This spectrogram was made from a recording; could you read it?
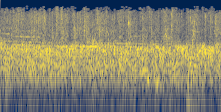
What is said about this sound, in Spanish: Quiero saludar al concejal Gustavo Carmona, quien es miembro de esta comisión. Un aplauso para él.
